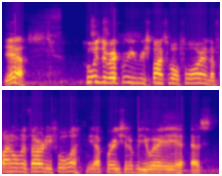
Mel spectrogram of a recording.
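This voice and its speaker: Upbeat guy co-hosting a live stream, kinda high voice, bit of hiss under it. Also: a little fast, fairly bright tone. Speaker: co-host. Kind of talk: casual chat and quiz reading.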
